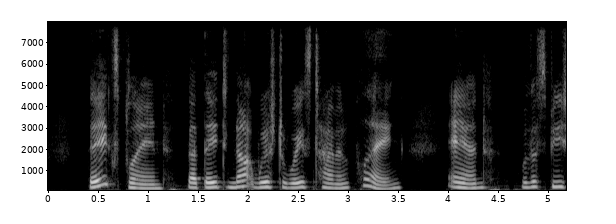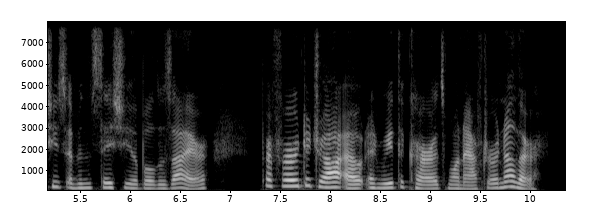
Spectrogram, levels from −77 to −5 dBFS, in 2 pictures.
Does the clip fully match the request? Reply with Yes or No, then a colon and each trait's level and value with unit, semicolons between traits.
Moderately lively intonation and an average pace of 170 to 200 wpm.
Yes: average, 4.1 semitones; average, 175 wpm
